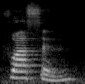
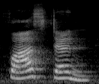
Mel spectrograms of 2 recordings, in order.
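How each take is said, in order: First: The T sound is silent in the middle. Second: The T sound is pronounced in the middle. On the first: The speaker calls it right. "T is silent here" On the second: The speaker calls it wrong. "Don't call it fasten"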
